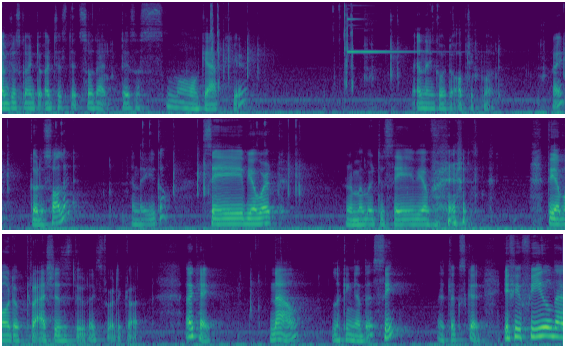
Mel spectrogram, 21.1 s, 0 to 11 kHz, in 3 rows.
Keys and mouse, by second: 2.7 g, 4.8 Tab, 6.1 middle click, 7.0 z, 8.4 middle click, 8.8 click, 9.4 ctrl+a, 10.6 ctrl+s, 11.5 middle click, 12.3 shift+middle click, 14.5-17.0 middle drag, 17.2 shift+middle click, 17.7 middle click.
